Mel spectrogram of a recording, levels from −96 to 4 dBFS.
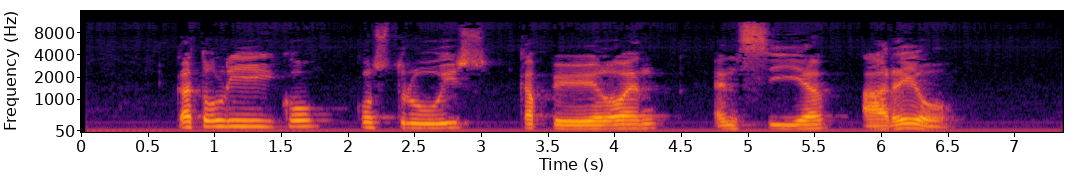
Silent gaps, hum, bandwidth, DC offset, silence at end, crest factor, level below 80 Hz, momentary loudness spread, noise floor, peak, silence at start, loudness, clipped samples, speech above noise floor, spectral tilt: none; none; 11.5 kHz; under 0.1%; 0.85 s; 18 dB; -48 dBFS; 10 LU; -50 dBFS; -4 dBFS; 0.7 s; -22 LUFS; under 0.1%; 29 dB; -5.5 dB/octave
